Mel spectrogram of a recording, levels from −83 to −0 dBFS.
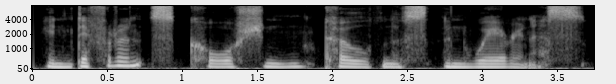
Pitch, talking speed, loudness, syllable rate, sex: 145 Hz, 80 wpm, -22 LUFS, 3.9 syllables/s, male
